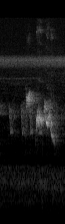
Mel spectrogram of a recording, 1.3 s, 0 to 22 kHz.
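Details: Red-whiskered bulbul, an old wild-caught trapping decoy, recorded 5 May 2019: short rising chirps leading into a bright warbled whistled phrase, under a steady high-pitched insect drone.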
